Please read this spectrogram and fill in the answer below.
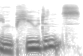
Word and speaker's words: impudence: It could be impudence, impudence. You can make a fucking dick of yourself. So I had to learn the diacritic alphabet to teach myself pronunciation of English. Impudence, first syllable, and then it's cognates.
